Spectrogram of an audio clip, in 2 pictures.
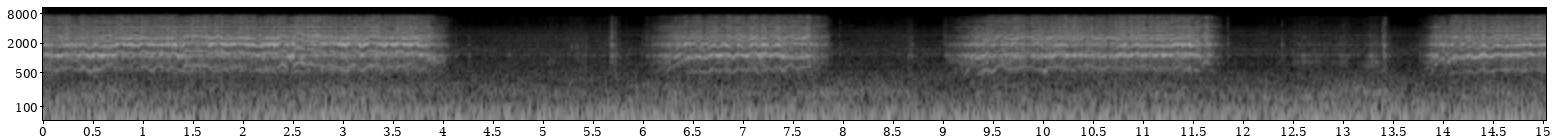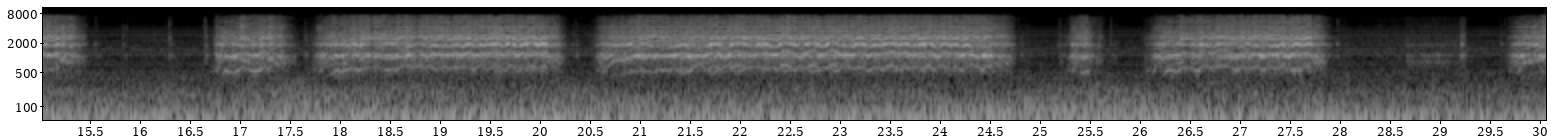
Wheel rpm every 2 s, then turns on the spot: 160, 160, 30, 90, 50, 130, 20, 90, 50, 140, 110, 160, 70, 110, 20.
4-6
